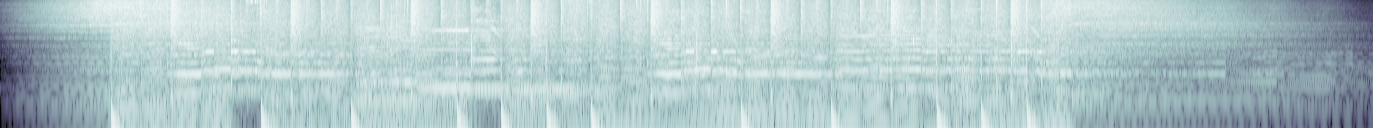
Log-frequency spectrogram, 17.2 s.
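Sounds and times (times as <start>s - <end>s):
Arabic future bass kit: 1.4s - 13.9s.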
